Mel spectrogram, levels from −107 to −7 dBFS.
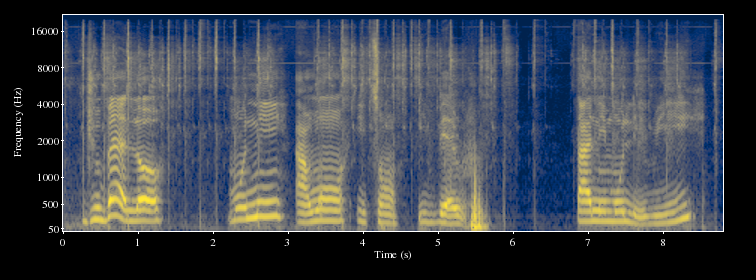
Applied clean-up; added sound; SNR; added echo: neural mask model RNNoise.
